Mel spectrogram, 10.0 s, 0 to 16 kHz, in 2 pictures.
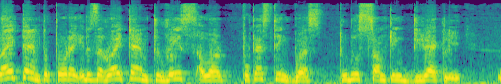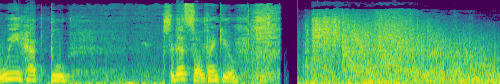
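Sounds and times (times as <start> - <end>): thunder crack and rumble: 8.0 - 10.0.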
